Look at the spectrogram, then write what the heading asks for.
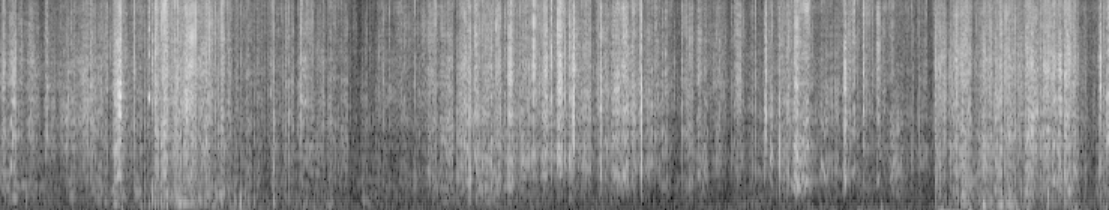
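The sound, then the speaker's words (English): An old rubber balloon being twisted into an animal shape while its body and back legs are formed: steady squeaky, crinkly rubbing and scraping in uneven bursts with brief lulls, fairly loud, with no one talking. “This is actually the part that sort of every animal you make out of balloons.”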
